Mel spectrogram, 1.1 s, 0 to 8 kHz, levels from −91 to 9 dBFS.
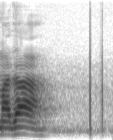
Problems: none marked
